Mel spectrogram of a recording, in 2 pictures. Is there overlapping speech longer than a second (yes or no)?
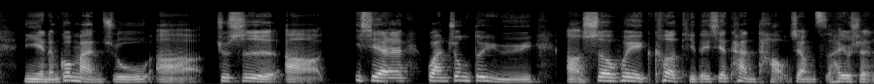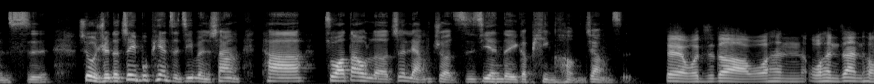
no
